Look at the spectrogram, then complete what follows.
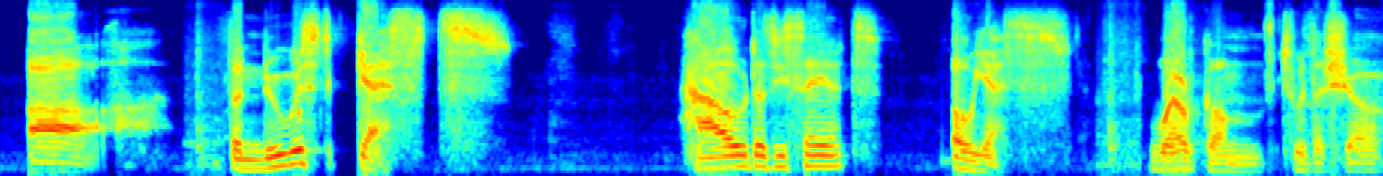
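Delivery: slow, slithering, sinuous, floating voice. Voicing an unseen creature greeting the party: sinuous voice. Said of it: "a sinuous voice seems to float around the room".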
